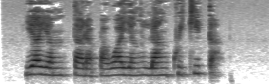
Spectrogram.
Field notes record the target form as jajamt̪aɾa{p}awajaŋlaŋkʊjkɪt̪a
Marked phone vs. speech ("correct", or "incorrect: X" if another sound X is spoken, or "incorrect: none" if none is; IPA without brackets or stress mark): correct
